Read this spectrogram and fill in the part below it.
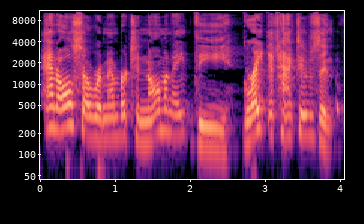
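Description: Male podcast host, fairly high voice, very lively intonation, casual and earnest listener-mail segments. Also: normal speed.

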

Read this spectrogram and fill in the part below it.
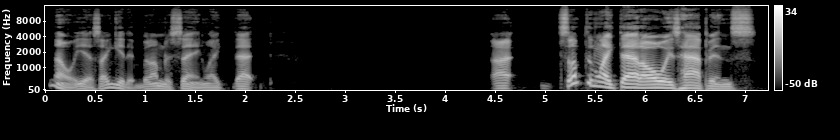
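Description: Low-voiced man in animated sports chat. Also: measured pace, pauses often, dry recording, studio quality. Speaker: podcast co-host.

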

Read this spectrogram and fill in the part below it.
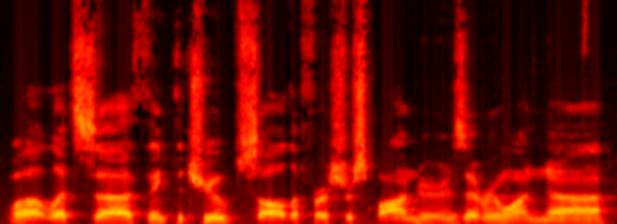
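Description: A man on a podcast panel in a cigar lounge, speaking haltingly with many fillers. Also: mid-range voice, little pitch movement, a bit bright. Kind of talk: casual chat.

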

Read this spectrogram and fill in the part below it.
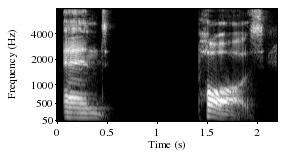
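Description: A man speaking as a podcast guest, talking in a deliberate, halting way with many pauses and restarts. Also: medium pitch, expressive, a little mellow. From United States. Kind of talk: casual conversational interview.

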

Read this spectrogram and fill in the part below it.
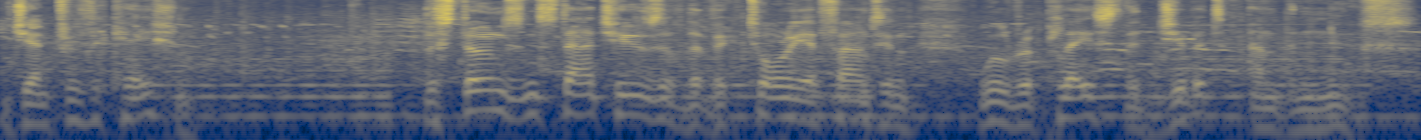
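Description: Low-voiced man narrating a dark historical drama. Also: animated, normal speed, music in the background. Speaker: story narrator.

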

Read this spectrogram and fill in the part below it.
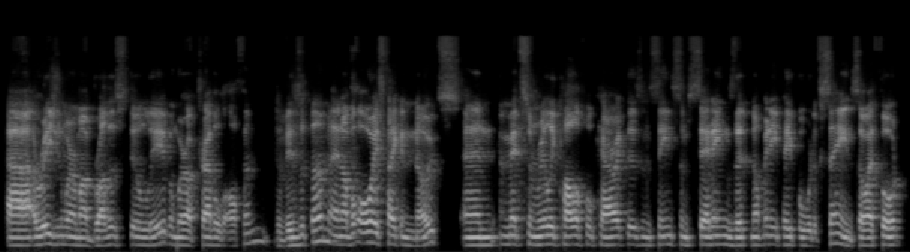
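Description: A man's voice: mid-range voice, a bit bright, echoey room, poor audio. A man with an Australian accent, an author answering interview questions thoughtfully, often restarting his phrases. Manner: thoughtful, with frequent restarts and repeated words. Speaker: author guest.

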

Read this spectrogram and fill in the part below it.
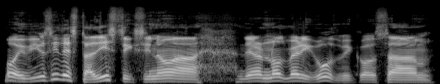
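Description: A man's voice: medium pitch, lively intonation, normal speed, bright, forceful tone, dry recording, clean studio sound. A middle-aged man from Peru with a Peruvian Spanish accent, speaking English as a second language, answering interview questions earnestly with frequent fillers and restarts. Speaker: oncologist guest. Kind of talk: podcast interview.

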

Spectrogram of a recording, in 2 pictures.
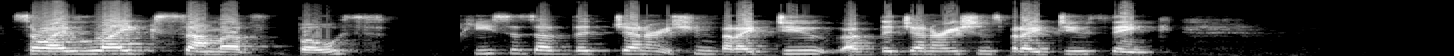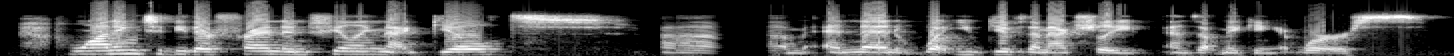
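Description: A woman's voice: medium pitch, fairly even intonation, measured pace, low-quality recording. A middle-aged woman, a teacher being interviewed, talking in a casual, firm and self-assured way with a strong voice and easy laughs.

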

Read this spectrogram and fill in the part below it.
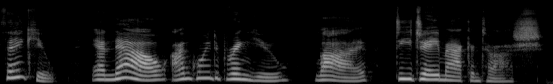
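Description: A woman presenting and interviewing as a podcast host, speaking in a measured, articulate and polite way. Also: mid-range voice, lively intonation, fairly bright tone.

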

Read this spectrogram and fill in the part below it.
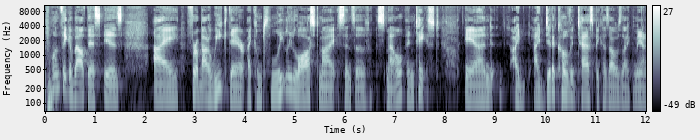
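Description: A man hosting a podcast, stuffed up and nasal from a head cold, talking casually and directly to his listeners. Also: mid-range voice. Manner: talks straight to the listener, often checking in with "okay?". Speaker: podcast host and running coach. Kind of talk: casual solo podcast talk.

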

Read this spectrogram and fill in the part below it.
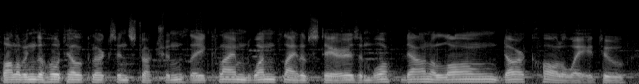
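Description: An actor narrating a suspense tale in solemn, deliberate 1940s radio style, with an ominous manner. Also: male voice, on the low side, fairly even intonation, close to an everyday voice. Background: dramatic music.

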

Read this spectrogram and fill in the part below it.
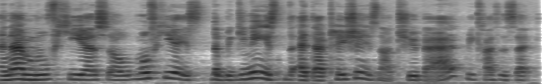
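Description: Animated woman guest. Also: medium pitch, brisk, gravelly. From Hong Kong. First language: Chinese. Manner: animated, laughs often, acts out quoted voices. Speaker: interview guest, animator and illustrator. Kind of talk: casual interview chat.

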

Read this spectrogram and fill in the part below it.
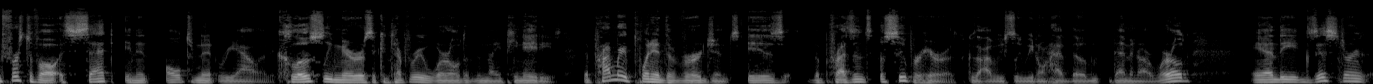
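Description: A man's voice: sits low, very animated, a little fast, breathy edge. An American man hosting a podcast in a casual, informal way, often hesitating and correcting himself. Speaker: podcast host. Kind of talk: casual sci-fi news and movie segment talk.

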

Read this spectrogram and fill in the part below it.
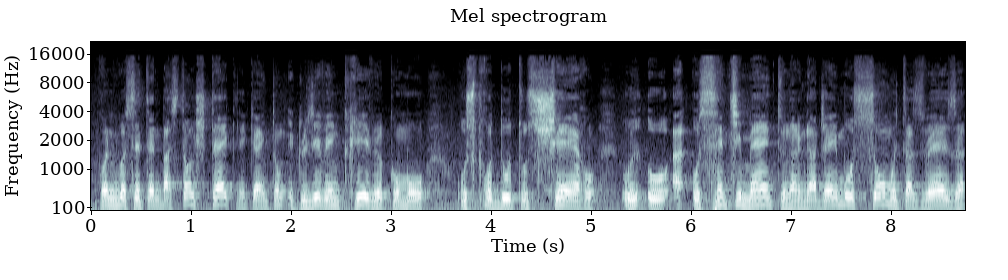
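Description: French-accented man, slightly high voice. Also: brisk, darkish tone, breathy edge. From France. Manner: storytelling, hesitant with many fillers, laughs easily. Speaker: chef, interview guest. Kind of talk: casual interview talk.

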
